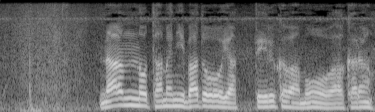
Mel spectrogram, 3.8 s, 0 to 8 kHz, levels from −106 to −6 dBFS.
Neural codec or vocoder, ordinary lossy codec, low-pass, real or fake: vocoder, 44.1 kHz, 128 mel bands every 512 samples, BigVGAN v2; none; 7.2 kHz; fake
